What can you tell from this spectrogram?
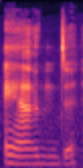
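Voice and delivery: ordinary delivery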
